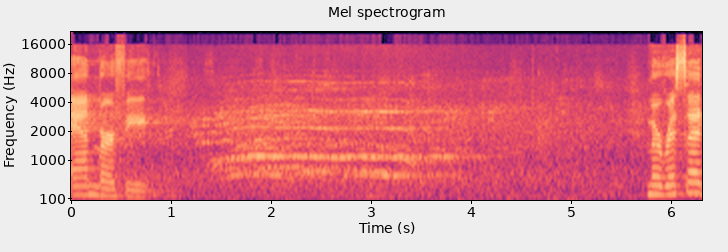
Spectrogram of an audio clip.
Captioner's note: crowd cheering; crowd clapping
